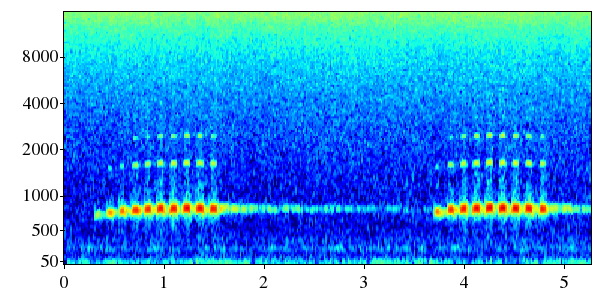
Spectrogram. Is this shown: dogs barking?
no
